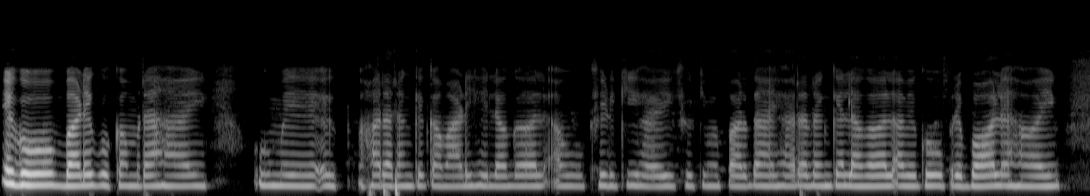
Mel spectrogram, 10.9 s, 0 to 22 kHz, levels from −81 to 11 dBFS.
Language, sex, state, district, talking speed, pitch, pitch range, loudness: Magahi, female, Jharkhand, Palamu, 145 wpm, 215 Hz, 215-220 Hz, -21 LUFS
